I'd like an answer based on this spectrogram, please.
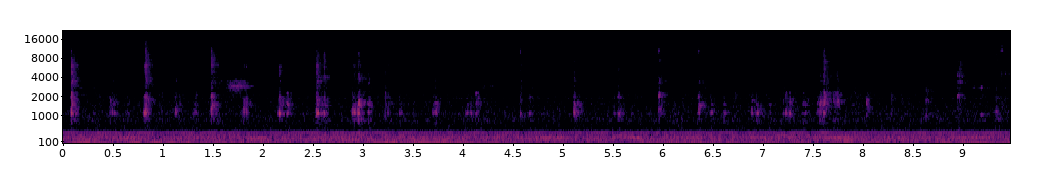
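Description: Faint, irregular light clicks and taps of hands handling small plastic LED modules and their wires, over a steady low hum.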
